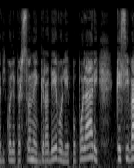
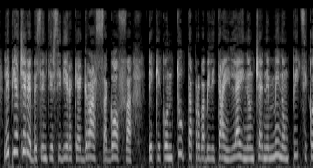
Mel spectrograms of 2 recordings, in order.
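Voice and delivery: louder and higher, building to screamed mai; a child's rage swelling to a shout; furious tirade; 4 semitones higher, 8 dB louder than usual. Acted. Anna builds her fury at Rachel Lynde to a shouted never.

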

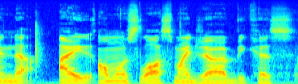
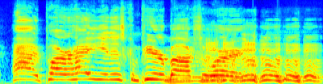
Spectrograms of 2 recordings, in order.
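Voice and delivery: high, loud, slow Southern drawl imitation; loud Southern trucker; 8 dB louder, slower than usual. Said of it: "loud Southern guy".

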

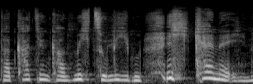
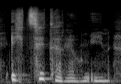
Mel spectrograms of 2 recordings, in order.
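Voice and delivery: whispered, lower confession of fear; hushed dread; 6 semitones lower, 3 dB quieter than usual. Acted. Woman confiding her fear for him to Jura, hushed. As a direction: let the worry sink into a low whisper. Fears for endangered man.

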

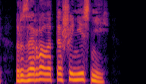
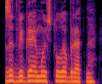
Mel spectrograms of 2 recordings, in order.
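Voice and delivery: ordinary delivery

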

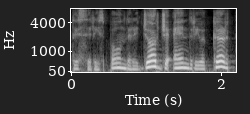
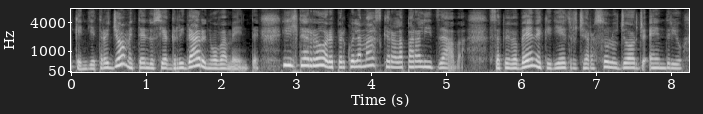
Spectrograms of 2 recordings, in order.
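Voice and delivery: usual speaking voice

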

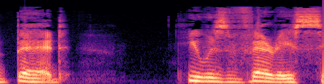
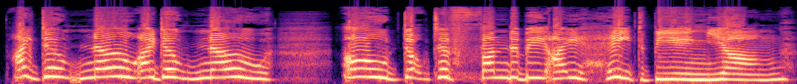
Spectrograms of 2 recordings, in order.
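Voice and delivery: high, loud outburst, dragging at the end; distressed cry; 12 semitones higher, 6 dB louder than usual. A narrator's reading. Upset girl confiding in the doctor, crying out. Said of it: "she cried".

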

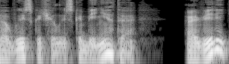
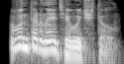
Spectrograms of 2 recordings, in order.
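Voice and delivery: proud; 13 semitones higher, 7 dB louder, faster than usual. A narrator's reading. Kopyto answers proudly.

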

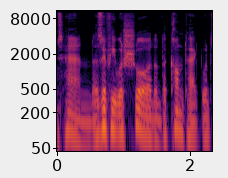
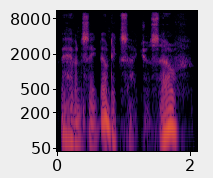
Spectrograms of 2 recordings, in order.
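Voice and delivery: much softer, soothing character voice; hushed calming; 8 dB quieter than usual. A narrator's reading. Oblonsky calms his shrieking brother-in-law, hushed. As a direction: drop the volume to calm him down.

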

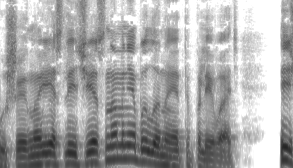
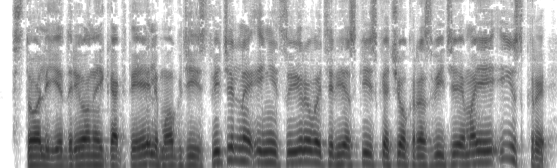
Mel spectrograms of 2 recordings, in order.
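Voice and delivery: plain reading voice

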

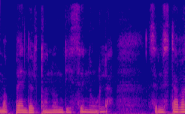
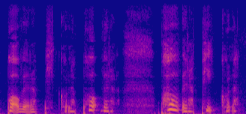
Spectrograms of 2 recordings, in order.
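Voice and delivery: voice breaking; 4 semitones higher than usual. A narrator's reading. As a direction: let the voice crack more with each povera. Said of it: "con voce rotta dall'emozione".

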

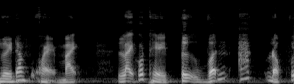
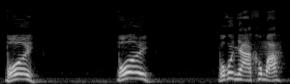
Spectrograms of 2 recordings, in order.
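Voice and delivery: high, raised calling voice; loud, high hail to someone indoors; calling out loudly; 9 semitones higher, 4 dB louder, faster than usual. A narrator's reading. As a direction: call for Dad from outside the house. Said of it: "Anh Nhất gọi lớn".

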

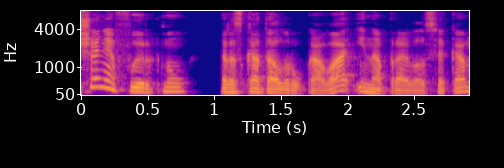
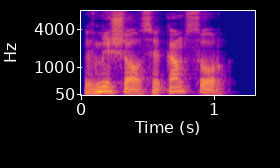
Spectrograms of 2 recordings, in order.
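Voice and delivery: usual speaking voice

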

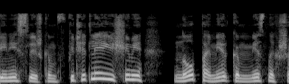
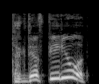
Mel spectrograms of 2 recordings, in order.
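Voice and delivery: eager shout; 7 semitones higher, 4 dB louder than usual. Acted. Kihara urging takeoff.

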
